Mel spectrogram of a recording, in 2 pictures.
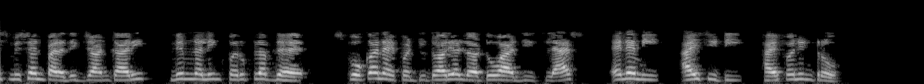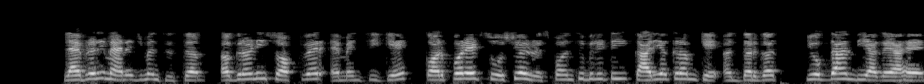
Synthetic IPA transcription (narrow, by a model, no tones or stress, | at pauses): smiɕənpəɾəd̪ʱik̚d͡ʑaːnkaɾiː | nimnəlĩŋk̚pəɾupləb̚d̪ʱəɦe | spokənajfəɳʈjuʈɔɾijəlɖəɾʈoaɾd͡ʑiːslæɕ | enemi | ajsiʈi | hajfəniɳʈɾo | lajbɾəɾimæned͡ʑmẽɳʈsisʈəməɡɾəɽ̃isɔfʈʋeɾemensikekɔɾpoɾeʈsoɕijəlɾɛspɔnsibiliʈikaɾjəkɾəmkeʔənt̪əɾɡət̪ | joːɡ̚d̪and̪ijaɡɐjaɦe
